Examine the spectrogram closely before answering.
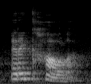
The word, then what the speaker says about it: Erik Haula: Erik Haula.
